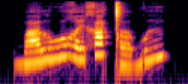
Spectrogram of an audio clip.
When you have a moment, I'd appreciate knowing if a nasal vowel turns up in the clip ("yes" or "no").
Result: no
